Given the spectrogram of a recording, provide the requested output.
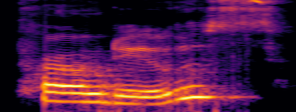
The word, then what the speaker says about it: produce: this isn't so boring if you have the word produce like the vegetables we would say produce produce so that first vowel and that stress syllable is going to be very long produce produce but if we use that same word as a verb produce then that second syllable is stressed and so that syllable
